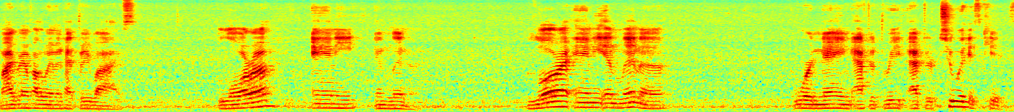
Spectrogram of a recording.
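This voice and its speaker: A man with a medium pitch speaks fairly slowly, leaving long and frequent pauses, with ordinary pitch variation. The room echoes audibly and there is noticeable background noise. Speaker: family history vlogger. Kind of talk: casual vlog monologue. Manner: halting, with many fillers and restarts.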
